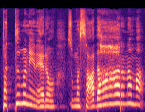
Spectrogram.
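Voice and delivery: normal talking voice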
